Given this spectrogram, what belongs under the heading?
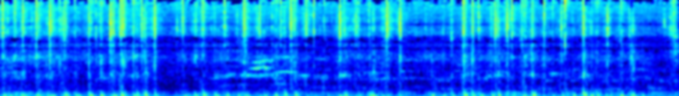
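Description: Someone types on a computer keyboard, a quick irregular run of close clicking keystrokes that goes on without a break, with a faint steady background hum.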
